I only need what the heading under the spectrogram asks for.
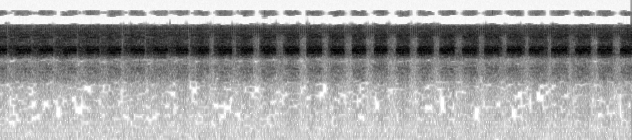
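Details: Cicadas of Provence in southern France sing in summer: piercing high buzzy pulses repeated about three times a second in a steady rhythm, nothing else audible.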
